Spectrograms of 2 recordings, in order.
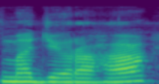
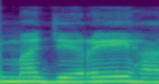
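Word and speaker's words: مجراها: ayat 21 yaitu pada lafazh majreha di sini tertulis majroha kita memiringkan bacanya menjadi majreha di sini ada Kak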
